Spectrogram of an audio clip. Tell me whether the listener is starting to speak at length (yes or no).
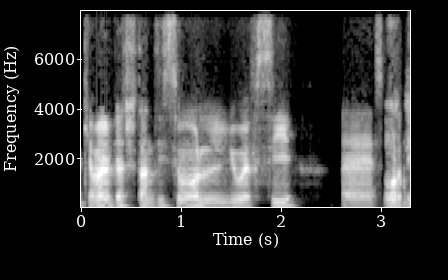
no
